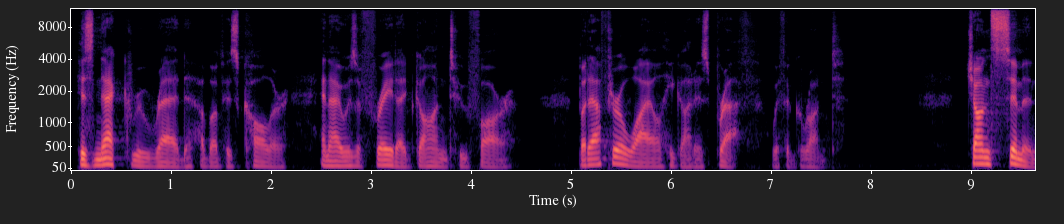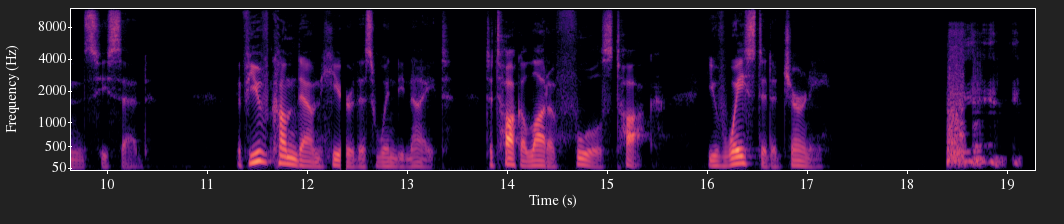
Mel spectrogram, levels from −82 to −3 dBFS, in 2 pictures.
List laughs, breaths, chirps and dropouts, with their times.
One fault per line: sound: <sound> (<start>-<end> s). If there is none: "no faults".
sound: dropout (12.3-12.4 s)
sound: laugh (18.4-19.2 s)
